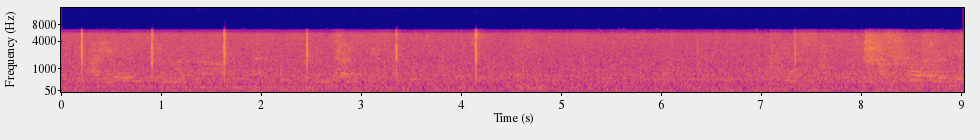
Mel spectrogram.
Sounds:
speech, crowd

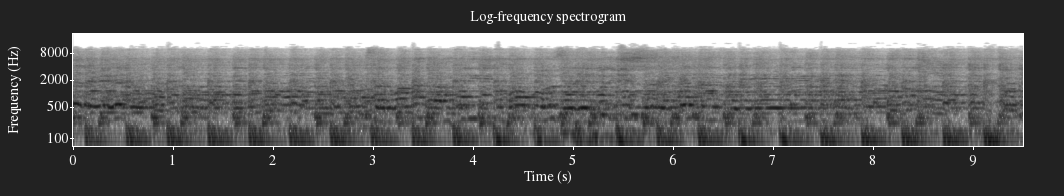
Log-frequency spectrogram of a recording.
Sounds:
funny music, music, jazz, dance music

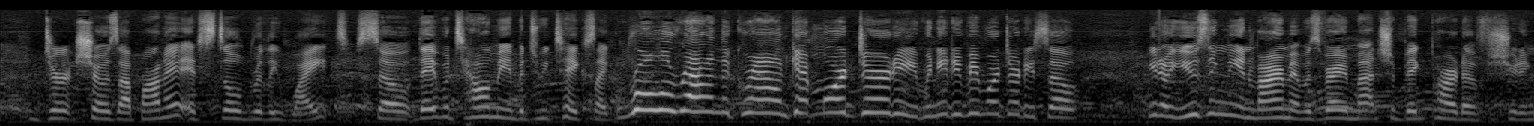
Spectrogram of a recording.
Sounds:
speech

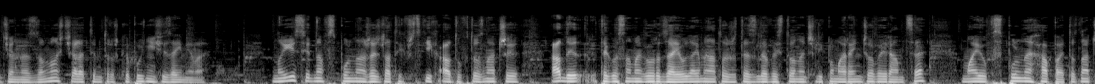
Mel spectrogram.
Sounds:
speech, music

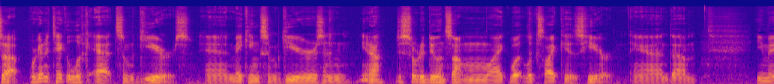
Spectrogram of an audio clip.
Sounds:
speech

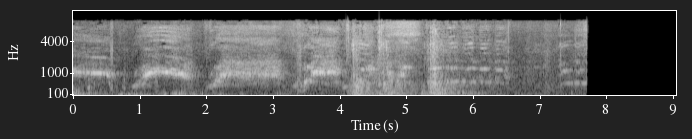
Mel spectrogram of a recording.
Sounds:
speech

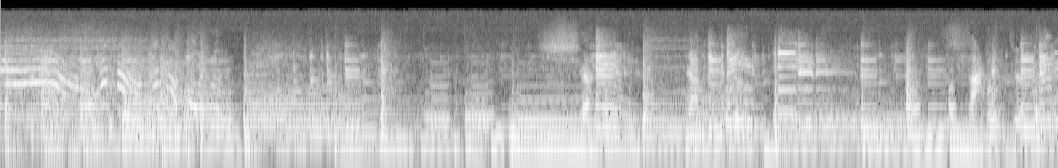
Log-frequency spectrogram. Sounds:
music, singing

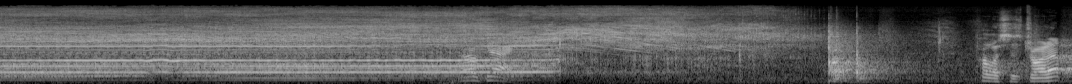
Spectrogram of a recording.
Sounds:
speech

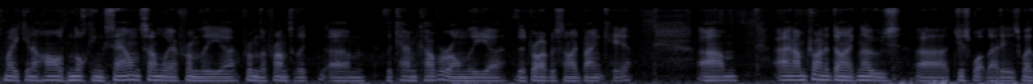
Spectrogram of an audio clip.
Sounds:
speech

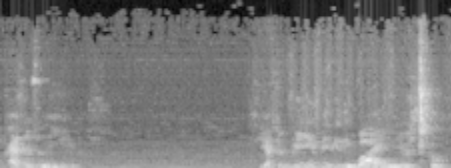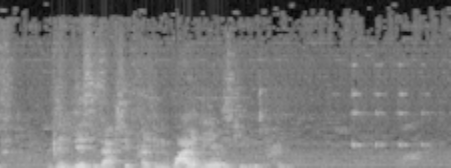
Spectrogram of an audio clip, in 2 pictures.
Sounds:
speech

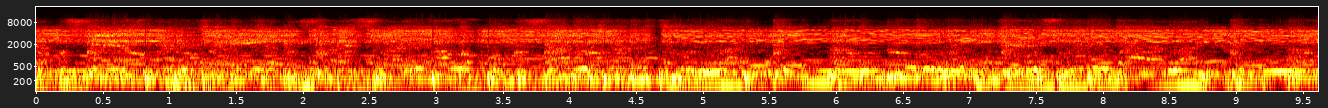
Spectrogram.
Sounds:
strum, musical instrument, music, guitar

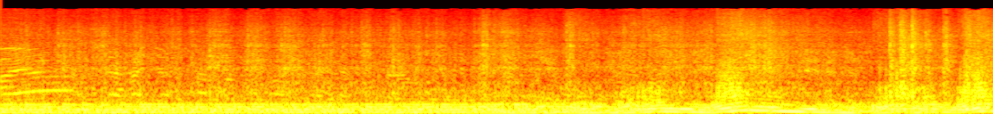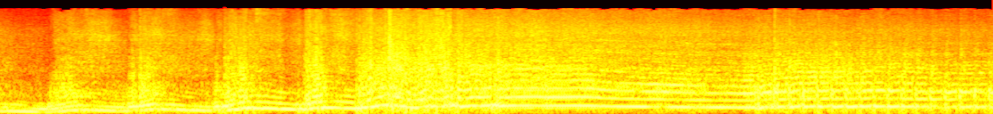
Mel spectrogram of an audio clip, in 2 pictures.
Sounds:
speech

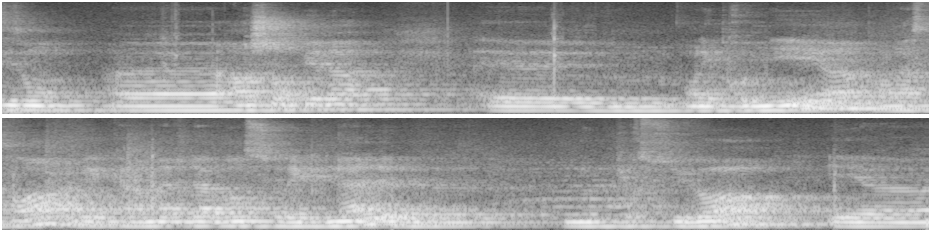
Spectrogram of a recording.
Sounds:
speech

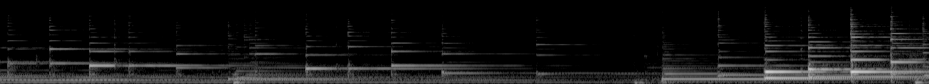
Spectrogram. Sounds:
music, playing harp, harp

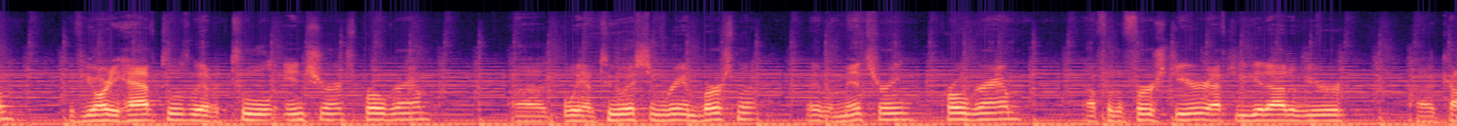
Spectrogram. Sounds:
speech, music

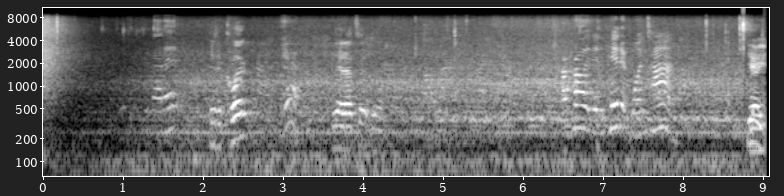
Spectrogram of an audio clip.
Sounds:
speech

